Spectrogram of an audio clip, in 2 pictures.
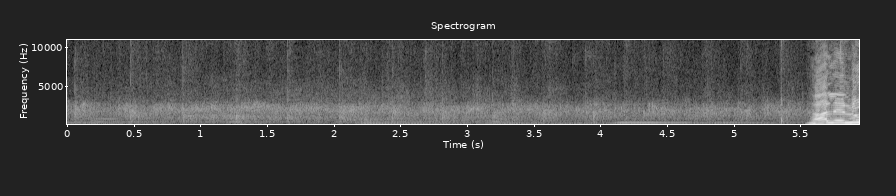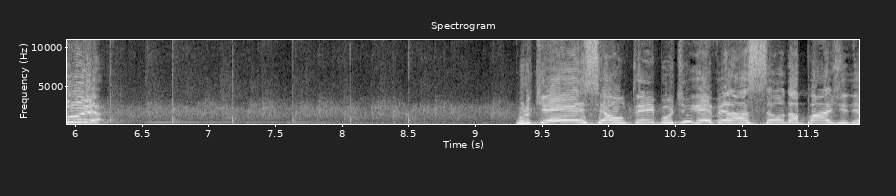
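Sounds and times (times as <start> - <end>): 
audience applauding loudly: 0.0 - 11.3
speech: 5.6 - 6.3, 9.4 - 11.8.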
